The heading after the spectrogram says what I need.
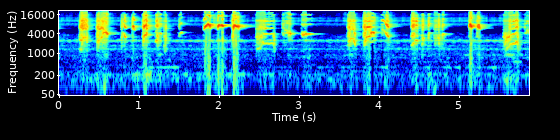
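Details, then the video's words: Sunbird (kolibri ninja) in energetic song for rousing other birds; dense bursts of high, scratchy chirps and twitters broken by brief pauses, with a thin whistled note near the middle. "Masteran KOLIBRI ninja gacor , agar CEPAT EMOSI"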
